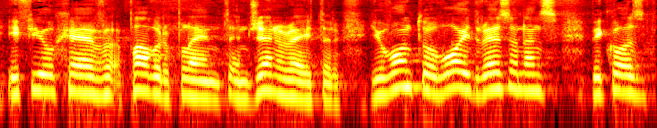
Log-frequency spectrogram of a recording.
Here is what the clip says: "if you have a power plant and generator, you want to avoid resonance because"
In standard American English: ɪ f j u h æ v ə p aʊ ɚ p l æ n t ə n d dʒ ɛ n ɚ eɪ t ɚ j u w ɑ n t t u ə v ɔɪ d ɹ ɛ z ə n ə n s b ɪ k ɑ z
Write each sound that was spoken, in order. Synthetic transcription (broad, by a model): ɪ f j u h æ v p aʊ ɚ p l æ n t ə n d dʒ ɛ n ɚ eɪ t ɚ j u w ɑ n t t u ə v ɔɪ d ɹ ɛ z ə n ə n s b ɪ k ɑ z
